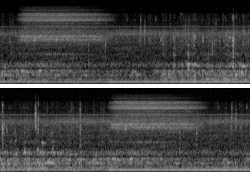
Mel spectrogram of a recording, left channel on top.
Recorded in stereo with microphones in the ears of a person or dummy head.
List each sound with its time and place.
Only background noise.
